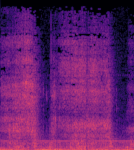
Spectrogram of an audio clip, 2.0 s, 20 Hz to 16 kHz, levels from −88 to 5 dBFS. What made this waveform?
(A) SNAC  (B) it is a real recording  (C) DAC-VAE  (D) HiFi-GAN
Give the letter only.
B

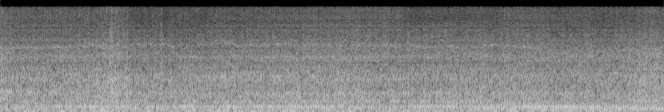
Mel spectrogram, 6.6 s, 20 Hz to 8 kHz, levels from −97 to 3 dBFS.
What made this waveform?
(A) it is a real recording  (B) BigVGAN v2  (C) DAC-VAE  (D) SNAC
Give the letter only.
A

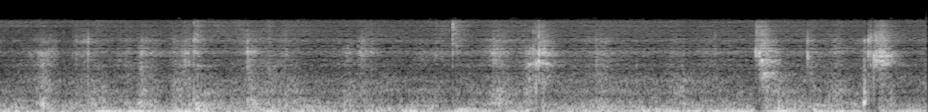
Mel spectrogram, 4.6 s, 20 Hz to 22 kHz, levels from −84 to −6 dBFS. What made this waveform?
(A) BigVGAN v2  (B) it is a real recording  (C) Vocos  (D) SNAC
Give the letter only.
D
